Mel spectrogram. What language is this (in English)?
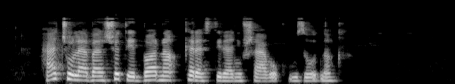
Hungarian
